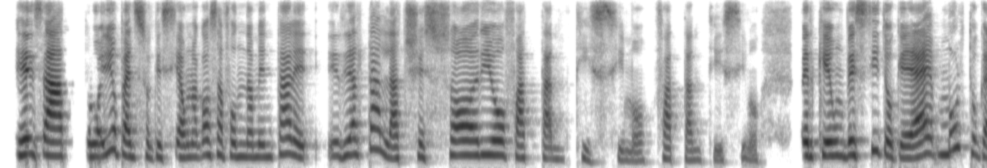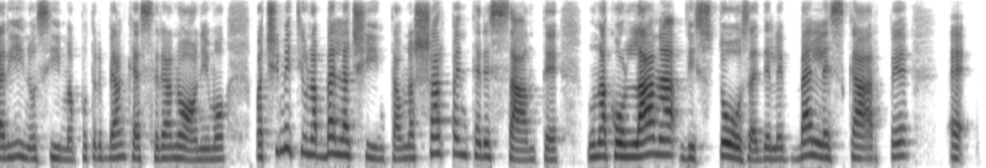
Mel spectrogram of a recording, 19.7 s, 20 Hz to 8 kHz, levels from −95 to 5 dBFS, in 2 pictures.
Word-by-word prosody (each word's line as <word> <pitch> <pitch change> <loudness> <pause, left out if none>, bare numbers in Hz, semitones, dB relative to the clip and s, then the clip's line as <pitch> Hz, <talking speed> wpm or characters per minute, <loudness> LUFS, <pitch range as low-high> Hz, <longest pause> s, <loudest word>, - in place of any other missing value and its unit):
Esatto. 245 -3 +5
Io 350 +2 +1
penso 235 -3 +1
che 220 +1 -4
sia 220 +1 -1
una 225 +1 -4
cosa 260 0 -1
fondamentale 225 0 -3
in 240 +1 -7
realtà 270 +8 -1
l'accessorio 255 - 0
fa 220 -4 -2
tantissimo, 165 -4 -7
fa 195 -2 -5
tantissimo. 170 - -11 0.4
Perché 245 0 +3
un 250 0 -1
vestito 255 +2 +1
che 210 -2 +1
è 255 +6 +6
molto 320 +3 -4
carino, 215 -3 -3
sì, 205 0 -3
ma 180 -1 -7
potrebbe 210 +2 -7
anche 215 0 -4
essere 200 0 -2
anonimo 190 -2 -1 0.3
ma 225 - -1
ci 225 +8 -2
metti 350 -2 -3
una 265 -3 0
bella 265 +2 +1
cinta, 200 -6 -5
una 205 +2 -4
sciarpa 290 +6 0
interessante, 215 -9 -1 0.3
una 235 +2 +2
collana 240 +3 +7
vistosa 205 -1 +1
e - - -5
delle 195 +1 -6
belle 230 +3 +1
scarpe, 225 +3 -1 0.3
eh, - - -5
230 Hz, 135 wpm, -21 LUFS, 200-255 Hz, 0.4 s, collana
